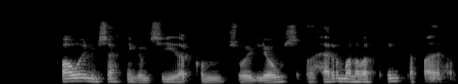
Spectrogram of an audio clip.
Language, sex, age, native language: Icelandic, male, 20-29, Icelandic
